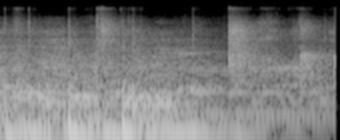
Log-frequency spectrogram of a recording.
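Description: Harmonium and hand drum playing the closing bars of a folk tune. The drum strokes stop about a second in and the harmonium dies away toward the end.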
